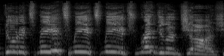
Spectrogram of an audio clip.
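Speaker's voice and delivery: high, urgent repeated protest; acted-out scramble to explain; panicked pleading. Acting out pleading after being attacked.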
